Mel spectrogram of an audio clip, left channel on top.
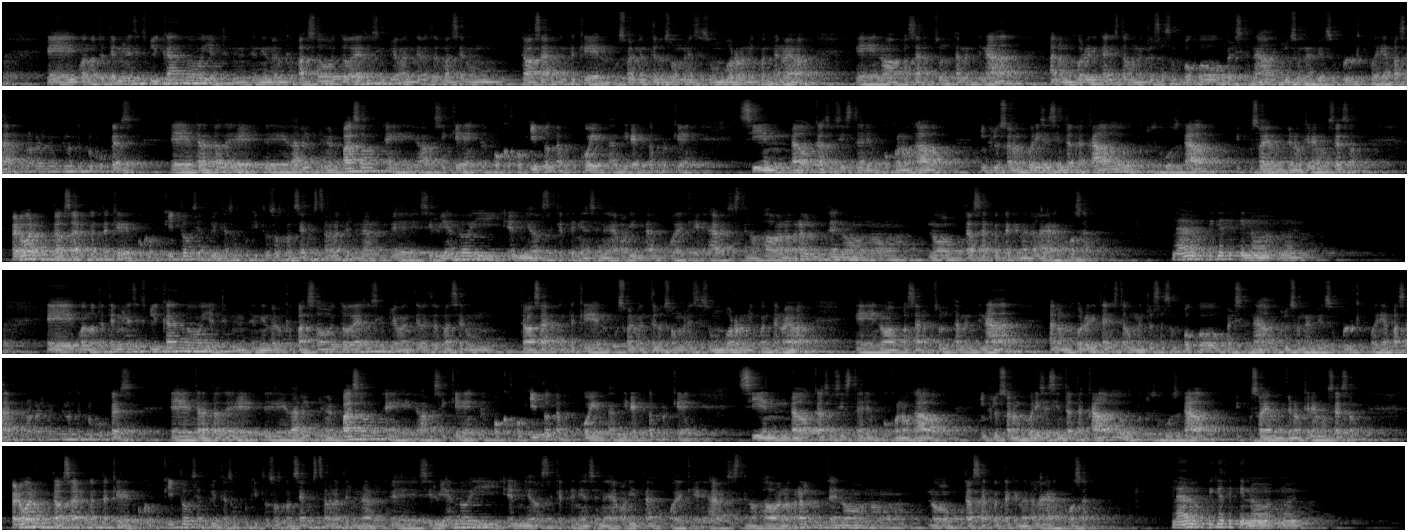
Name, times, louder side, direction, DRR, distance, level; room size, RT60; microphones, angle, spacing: voice 1, 0.0-10.1 10.5-15.3 15.7-23.5 23.8-26.1 26.5-39.0, equal, 35° right, -6 dB, 3.8 m, -28 dB
voice 2, 39.8-41.0, right 2 dB, 75° right, 0 dB, 0.9 m, -25 dB
16.0 x 11.0 x 2.3 m, 1.2 s
head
